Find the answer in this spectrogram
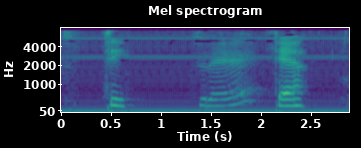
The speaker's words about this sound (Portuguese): E então, vamos ver aqui os animais que estão na quinta. Sapo.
